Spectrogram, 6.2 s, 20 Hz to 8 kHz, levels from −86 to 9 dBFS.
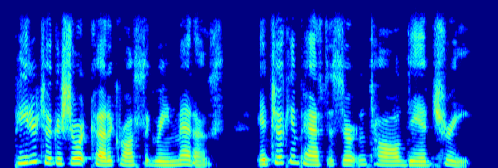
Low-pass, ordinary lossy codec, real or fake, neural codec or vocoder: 7.2 kHz; Opus, 64 kbps; real; none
